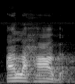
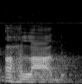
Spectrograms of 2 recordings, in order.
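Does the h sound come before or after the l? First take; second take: after; before. First: The l sound comes before the h. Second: The h sound comes before the l. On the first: The speaker calls it wrong. "अशुद्ध है अलहाद" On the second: The speaker calls it right. "शुद्ध क्या है?"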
